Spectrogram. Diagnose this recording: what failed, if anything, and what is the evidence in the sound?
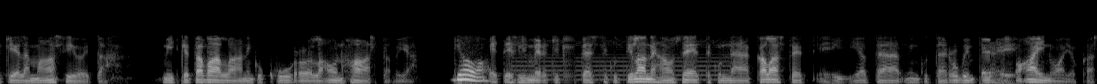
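Codec stage: GSM full-rate coding runs throughout. The speech is buzzy and gravelly, with nothing above 4 kHz, which fits the 13 kbps pulse-excited coder.

Analogue wiring: GSM phone buzz runs from 5.11 to 7.42 s. It is a hard, steady 217 Hz rasp, about 18 dB below the speech, from a nearby phone in a call whose radio bursts the audio circuit rectifies.

Network stage: lost GSM frames at 5.66 to 5.76 s, 8.26 to 8.55 s (just before "ja tämä niinku"), and 9.80 to 10.18 s. Each gap becomes a rough, metallic ring as the last good frame repeats. The later two are scattered losses, with runs up to about a tenth of a second.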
